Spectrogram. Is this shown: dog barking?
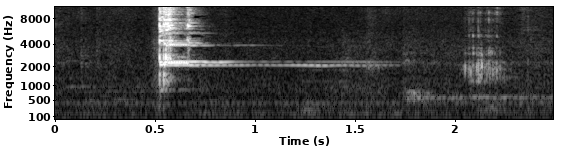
no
